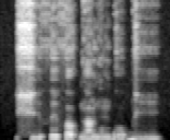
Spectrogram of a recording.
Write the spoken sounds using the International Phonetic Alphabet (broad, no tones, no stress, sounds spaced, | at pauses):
x i θ i θ ʌ ɡ ã ɡ õ ɡ͡b o b i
